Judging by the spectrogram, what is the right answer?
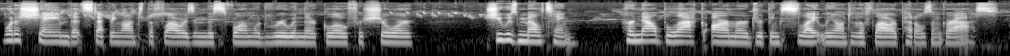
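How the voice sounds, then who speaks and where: Low-voiced woman narrating a dramatic story. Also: little pitch movement, normal speed, a little hiss or hum.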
